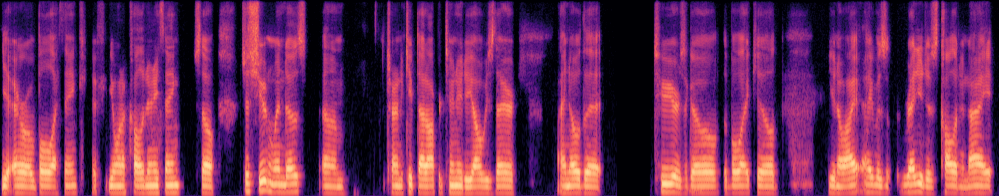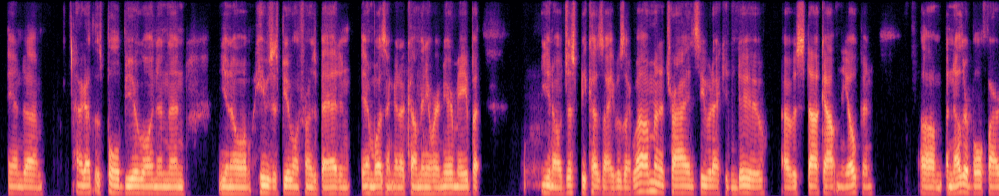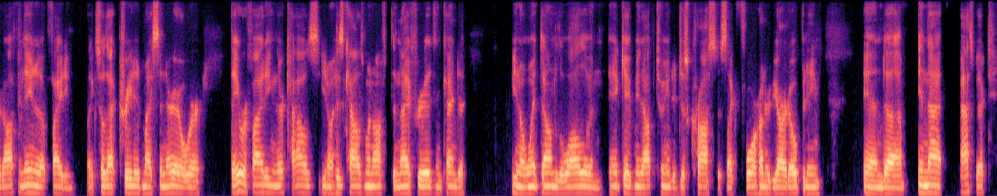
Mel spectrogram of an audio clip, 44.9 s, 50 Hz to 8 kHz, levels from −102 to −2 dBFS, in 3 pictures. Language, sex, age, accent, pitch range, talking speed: English, male, 20-39, American, 100-105 Hz, 215 wpm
